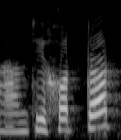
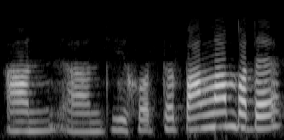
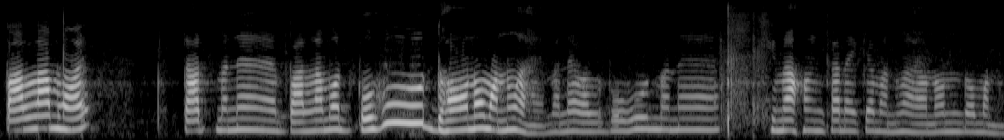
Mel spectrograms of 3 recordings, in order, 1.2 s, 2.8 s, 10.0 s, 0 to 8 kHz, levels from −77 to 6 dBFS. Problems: background sounds at intervals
